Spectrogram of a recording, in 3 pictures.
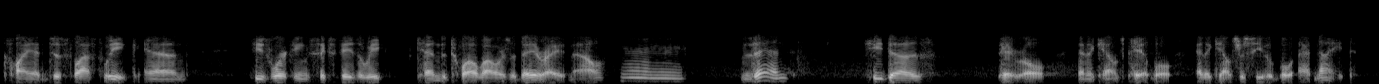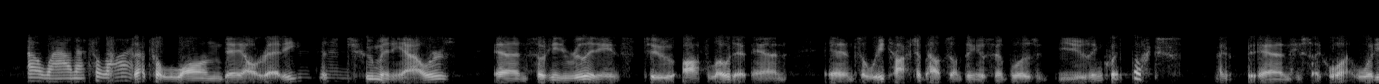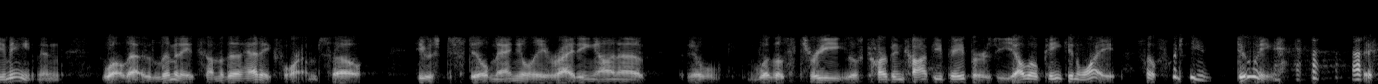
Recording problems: phone-call audio; poor line

